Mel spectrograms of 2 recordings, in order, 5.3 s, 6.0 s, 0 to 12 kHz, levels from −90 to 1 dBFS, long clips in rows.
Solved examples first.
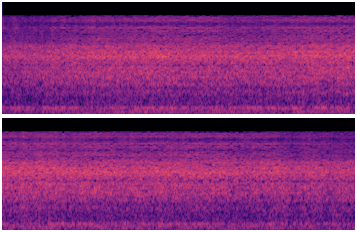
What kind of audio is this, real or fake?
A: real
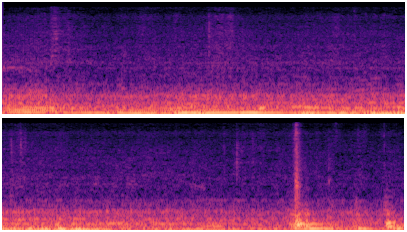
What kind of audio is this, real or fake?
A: fake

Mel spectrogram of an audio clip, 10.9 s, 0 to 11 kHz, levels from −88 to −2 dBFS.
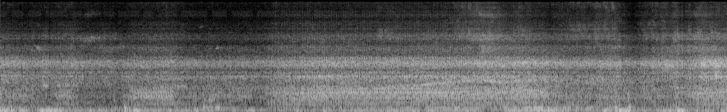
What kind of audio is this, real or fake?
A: real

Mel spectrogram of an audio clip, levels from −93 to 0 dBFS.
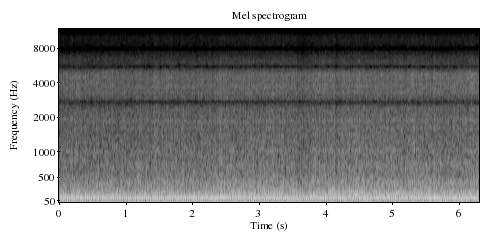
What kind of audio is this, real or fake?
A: real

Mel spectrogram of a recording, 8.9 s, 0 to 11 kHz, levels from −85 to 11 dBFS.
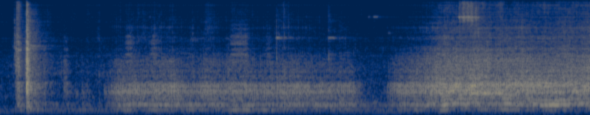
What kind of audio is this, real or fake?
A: fake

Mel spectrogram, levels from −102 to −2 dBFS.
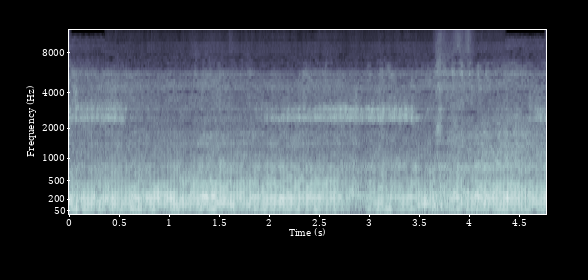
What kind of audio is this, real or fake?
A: fake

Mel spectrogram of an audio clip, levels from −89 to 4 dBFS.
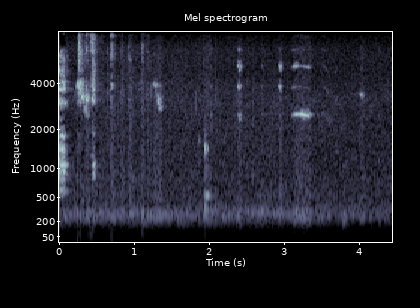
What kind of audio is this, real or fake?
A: real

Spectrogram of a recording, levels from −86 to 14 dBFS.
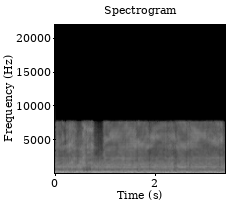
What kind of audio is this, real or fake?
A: fake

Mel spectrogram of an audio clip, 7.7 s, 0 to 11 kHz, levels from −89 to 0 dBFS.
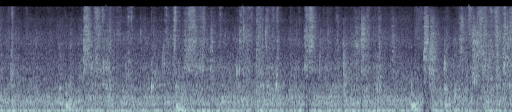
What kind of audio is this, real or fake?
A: real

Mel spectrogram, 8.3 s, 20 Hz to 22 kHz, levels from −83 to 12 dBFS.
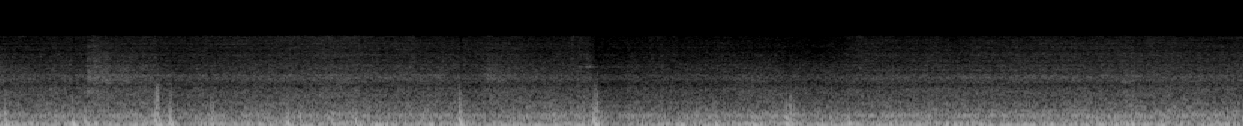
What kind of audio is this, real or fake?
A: real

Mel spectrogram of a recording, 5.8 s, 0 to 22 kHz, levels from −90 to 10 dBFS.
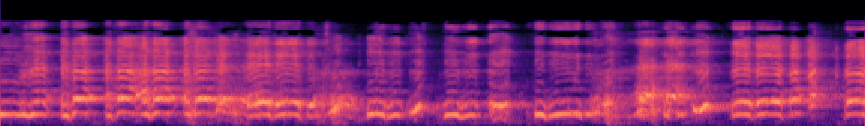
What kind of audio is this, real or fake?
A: fake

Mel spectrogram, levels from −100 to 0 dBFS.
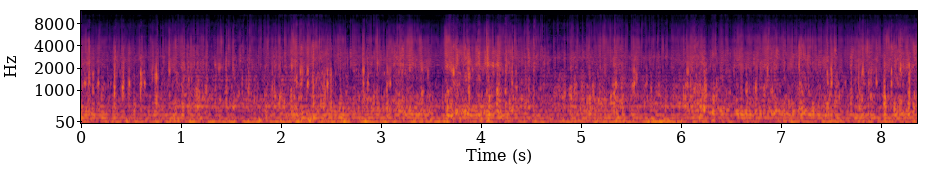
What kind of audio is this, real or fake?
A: fake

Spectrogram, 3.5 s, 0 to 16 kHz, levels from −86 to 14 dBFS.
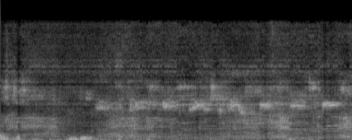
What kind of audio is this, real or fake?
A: fake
